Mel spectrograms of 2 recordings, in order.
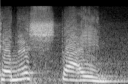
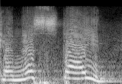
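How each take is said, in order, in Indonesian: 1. Konsonan setelah na- adalah bunyi sh. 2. Konsonan setelah na- adalah bunyi s. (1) "فلا تقل ... هذا خطأ" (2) "إنما"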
